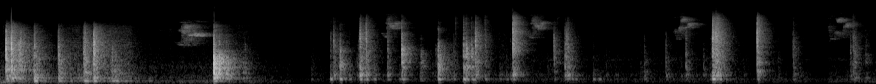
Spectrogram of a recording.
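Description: Speaker cables being uncoiled and laid down on the plywood top of a subwoofer cabinet: a run of irregular knocks, slaps and rustles of cable and connectors on wood.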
